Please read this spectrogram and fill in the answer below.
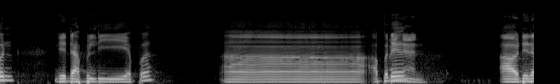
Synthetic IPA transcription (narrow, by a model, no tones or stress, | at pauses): ʊn | diədahbəliapə | ʔə | a̰pədiən | ədiəda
